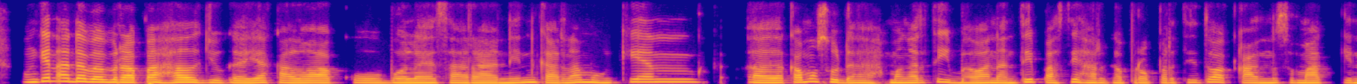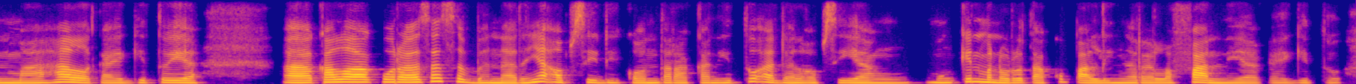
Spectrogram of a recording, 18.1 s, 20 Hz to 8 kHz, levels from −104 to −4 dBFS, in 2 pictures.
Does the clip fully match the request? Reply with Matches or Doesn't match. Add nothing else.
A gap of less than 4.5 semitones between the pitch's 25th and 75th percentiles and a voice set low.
Doesn't match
